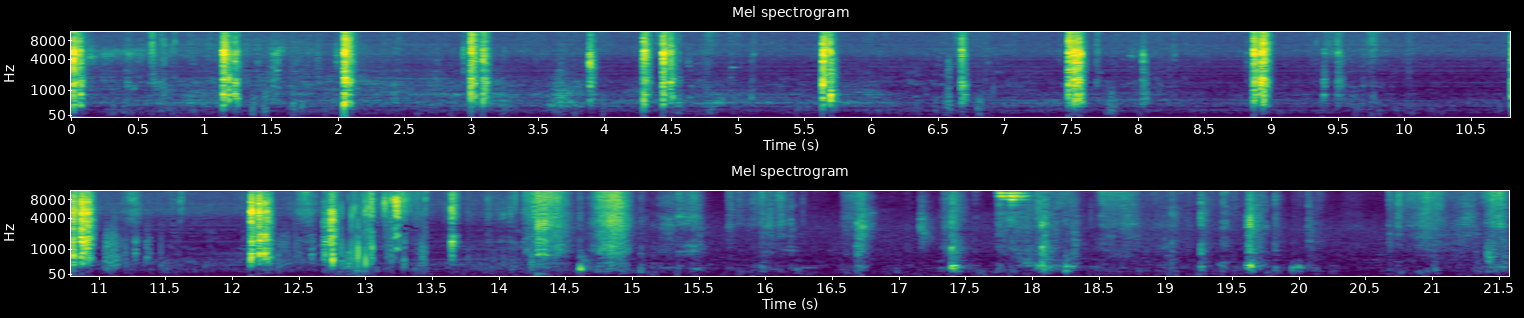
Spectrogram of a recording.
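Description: A packed cardboard carton holding an MDF cabinet, dropped again and again onto a hard floor: a sharp thud roughly once a second. In the last third come denser, lighter clicks and crackles of cardboard being handled and the box opened.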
